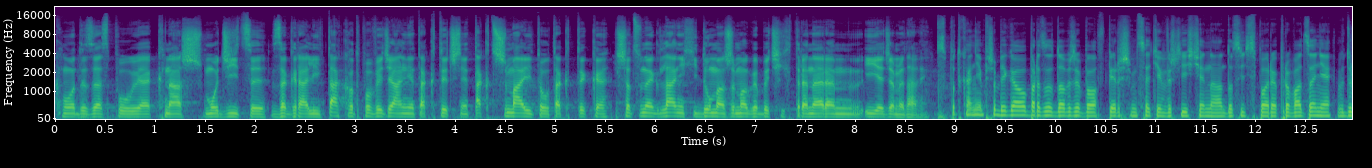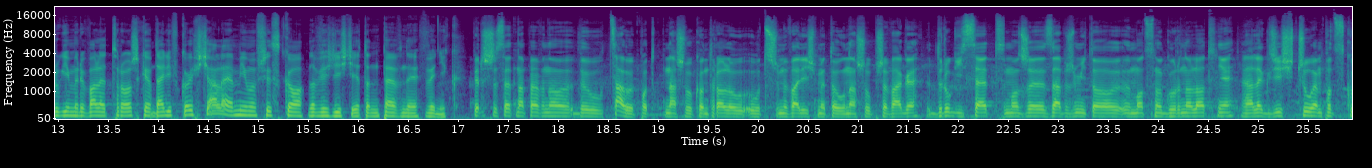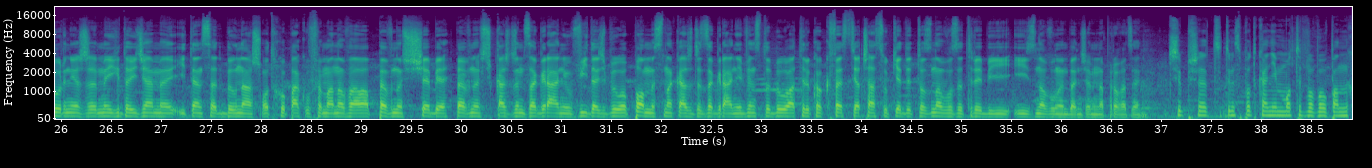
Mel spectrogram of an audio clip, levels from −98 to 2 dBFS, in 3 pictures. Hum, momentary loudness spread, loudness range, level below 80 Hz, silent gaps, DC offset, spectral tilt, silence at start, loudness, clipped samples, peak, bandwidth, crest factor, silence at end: none; 5 LU; 2 LU; -46 dBFS; none; under 0.1%; -4.5 dB/octave; 0 s; -23 LUFS; under 0.1%; -4 dBFS; 16.5 kHz; 18 dB; 0 s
